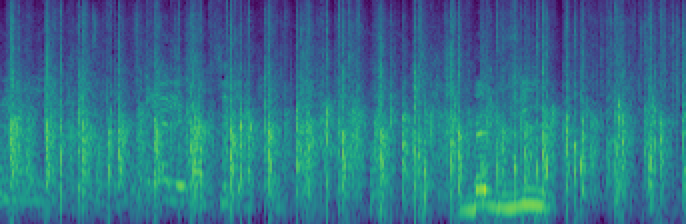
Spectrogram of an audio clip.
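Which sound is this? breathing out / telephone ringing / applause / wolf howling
applause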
